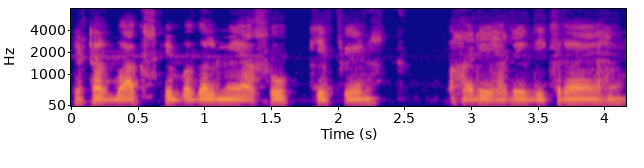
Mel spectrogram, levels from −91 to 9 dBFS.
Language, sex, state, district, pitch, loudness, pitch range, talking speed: Hindi, male, Uttar Pradesh, Gorakhpur, 115 Hz, -24 LUFS, 110-115 Hz, 175 wpm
